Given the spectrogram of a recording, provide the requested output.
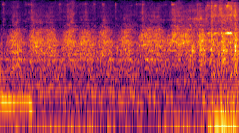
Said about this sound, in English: This truck is very loud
